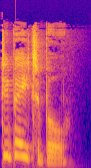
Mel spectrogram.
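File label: "debatable", British English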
